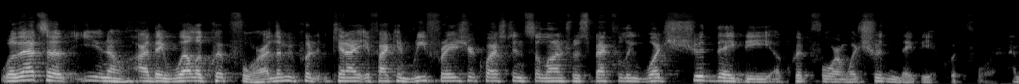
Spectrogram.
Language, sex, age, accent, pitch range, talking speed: English, male, 50-69, American, 115-150 Hz, 225 wpm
